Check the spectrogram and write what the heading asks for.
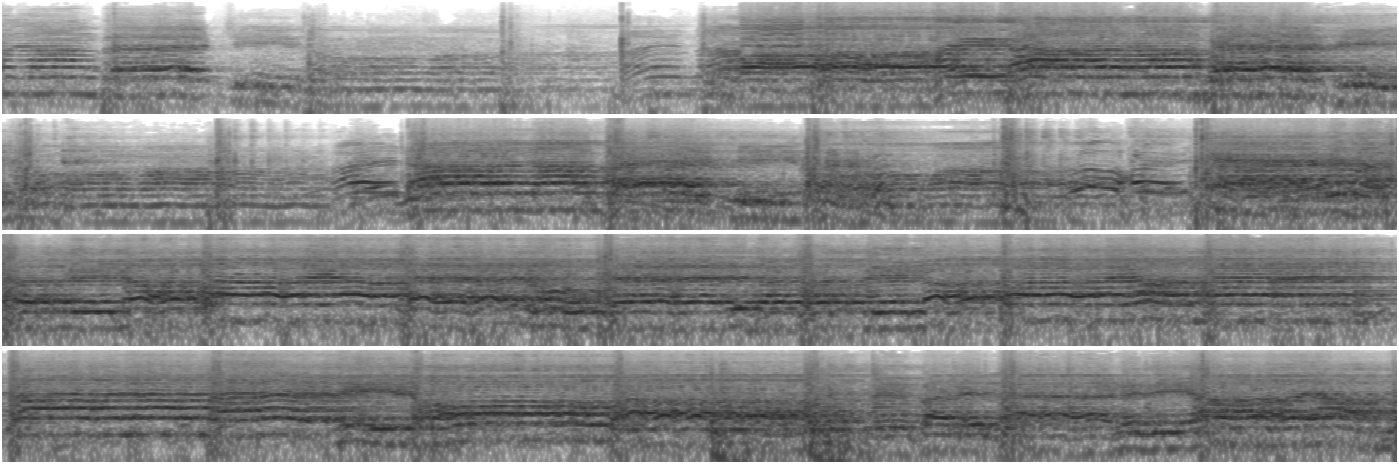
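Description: A noha, a Muharram lament, sung by a male reciter through a loudspeaker system, with mourners' sharp, rhythmic chest-beating (matam) slaps. It grows much louder about four seconds in and again near the middle, where the slaps become steady and dense.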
